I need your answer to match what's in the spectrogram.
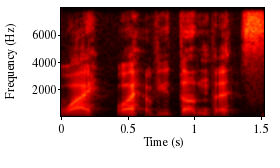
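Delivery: sad dog character voice. Voicing a sad, barking dog that looks at the player: voicing a sad dog. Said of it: "looks at you being like".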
